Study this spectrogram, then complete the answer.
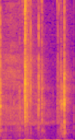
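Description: Quick bursts of computer keyboard typing, a handful of clustered keystrokes with irregular rhythm, close up and fairly loud with no voices.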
